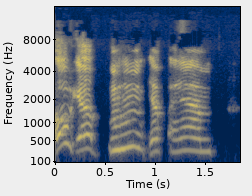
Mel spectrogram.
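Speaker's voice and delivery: high, surprised, suddenly certain tone.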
